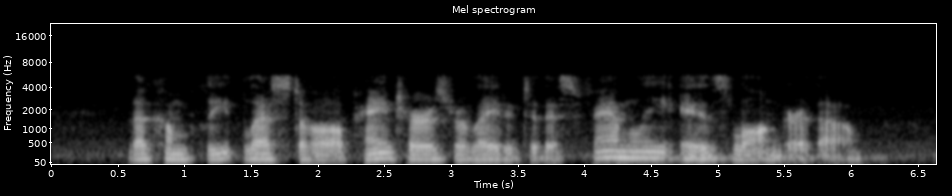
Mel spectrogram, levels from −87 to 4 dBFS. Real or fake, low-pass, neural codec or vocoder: real; 5.4 kHz; none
